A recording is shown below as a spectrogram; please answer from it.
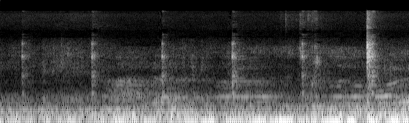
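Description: Faint regular ticking, about three short ticks a second, over a low outdoor rumble.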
